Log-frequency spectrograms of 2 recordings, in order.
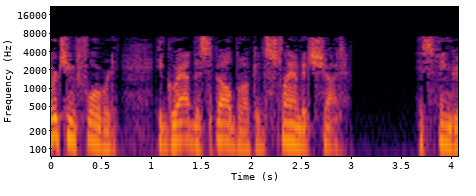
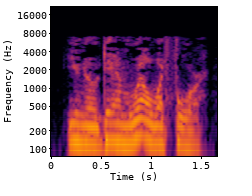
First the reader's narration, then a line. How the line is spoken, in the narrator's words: Caramon snarled with an oath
